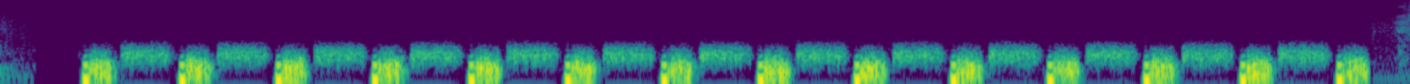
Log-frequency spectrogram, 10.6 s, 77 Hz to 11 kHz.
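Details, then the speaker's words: Continuous machinery murmur of patent ductus arteriosus, aorta-to-pulmonary flow throughout the cardiac cycle, accentuated in systole; regular heartbeats near 83 a minute with rushing murmur filling the gaps between beats. "And throughout the cardiac cycle, there is flow of blood from the aorta to the pulmonary artery. And hence, it is continuous murmur or what we call it as machinery murmur."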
